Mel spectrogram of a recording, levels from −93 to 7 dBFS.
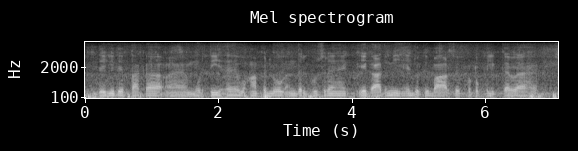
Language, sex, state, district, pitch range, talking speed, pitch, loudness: Hindi, male, Bihar, Katihar, 95-105 Hz, 210 wpm, 100 Hz, -20 LUFS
